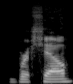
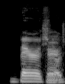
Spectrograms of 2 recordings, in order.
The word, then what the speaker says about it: Baruchel: And then you have Jay Baruchel, I think is how you say his last name. Baruchel? Baruchel, Jay Baruchel.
